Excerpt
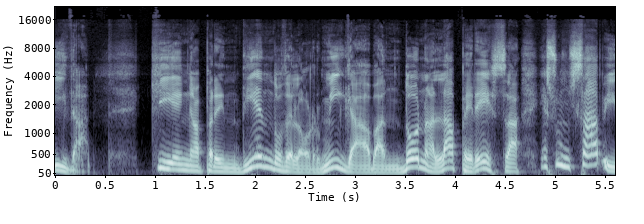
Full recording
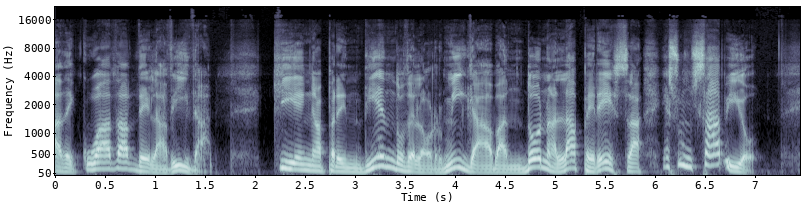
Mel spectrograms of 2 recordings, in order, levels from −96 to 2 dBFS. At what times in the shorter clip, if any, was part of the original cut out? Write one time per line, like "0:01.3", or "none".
none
